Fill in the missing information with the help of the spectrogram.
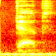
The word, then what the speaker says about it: Debes: Debs. – Oh. What? – Debs. – How do you spell that? – D-E-B-E-S.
